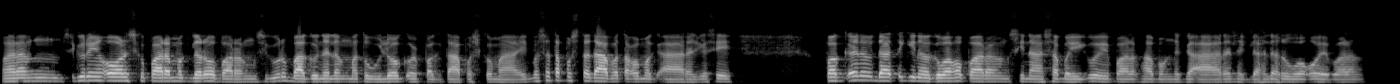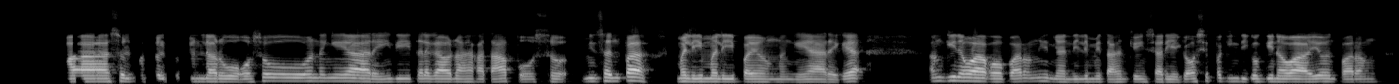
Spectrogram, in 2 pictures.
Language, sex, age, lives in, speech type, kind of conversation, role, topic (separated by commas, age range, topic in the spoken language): Filipino, male, 25-29, Philippines, conversation, unstructured, none, Paano nakatutulong ang teknolohiya sa pag-aaral mo?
